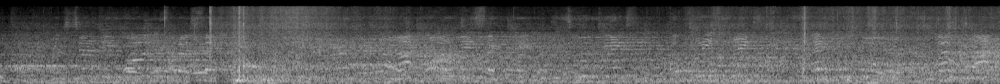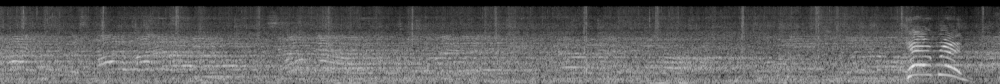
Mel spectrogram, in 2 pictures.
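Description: Indoor swimming pool hall: a steady hubbub of children's voices from around the pool, with splashing from a swimmer doing freestyle.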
